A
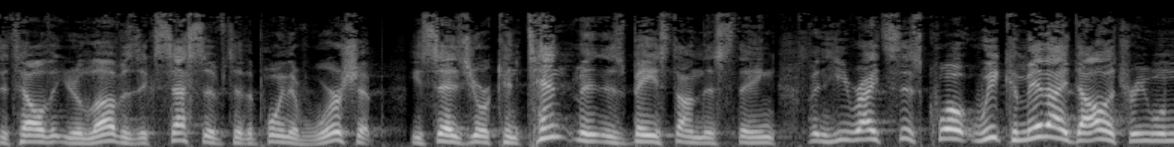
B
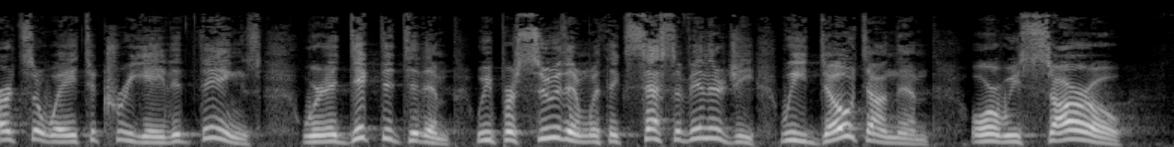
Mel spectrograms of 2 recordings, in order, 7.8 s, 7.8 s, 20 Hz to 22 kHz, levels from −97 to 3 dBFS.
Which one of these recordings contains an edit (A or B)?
A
